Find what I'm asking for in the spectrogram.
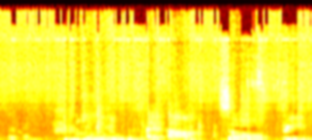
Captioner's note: laughter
